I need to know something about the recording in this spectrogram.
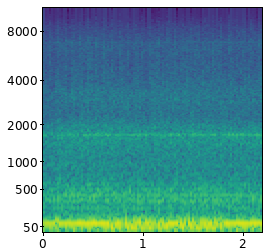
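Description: Helicopter in flight heard from a camera mounted on its fuselage: loud, steady rotor and engine noise with a deep pulsing hum and a thin high whine over it.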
